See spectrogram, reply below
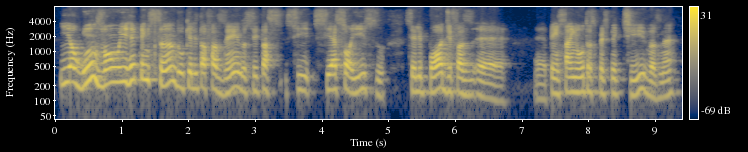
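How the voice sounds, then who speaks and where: A man with a slightly raised pitch talks reflectively, as a physical education teacher on a live online panel. He pauses and restarts as he works through his thoughts. The audio is dull and lo-fi, as on a video call. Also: darkish tone. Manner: reflective, hesitant, many fillers and restarts. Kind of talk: casual online panel discussion.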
